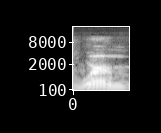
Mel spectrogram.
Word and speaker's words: wyrm: Well, it makes sense because it's Worm, right? WYRM is Worm.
